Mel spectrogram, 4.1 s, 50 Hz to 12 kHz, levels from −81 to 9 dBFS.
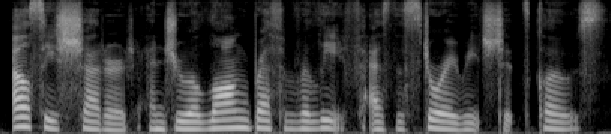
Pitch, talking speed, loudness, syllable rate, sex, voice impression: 190 Hz, 220 wpm, -20 LUFS, 5.7 syllables/s, female, feminine, young, tensed, powerful, bright, clear, fluent, cute, friendly, lively, slightly kind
